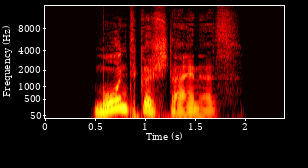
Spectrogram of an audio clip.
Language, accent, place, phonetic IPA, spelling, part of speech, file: German, Germany, Berlin, [ˈmoːntɡəˌʃtaɪ̯nəs], Mondgesteines, noun, De-Mondgesteines.ogg
- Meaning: genitive singular of Mondgestein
